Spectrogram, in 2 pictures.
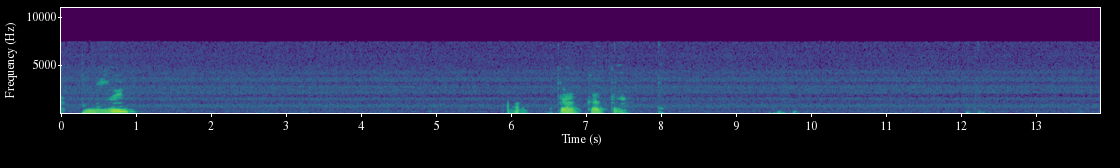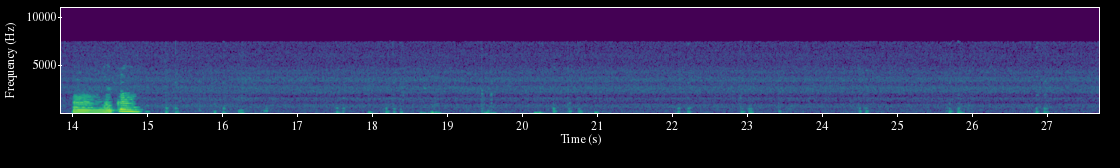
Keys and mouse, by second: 0.2 g, 7.4 click, 9.5 g, 12.0 click, 15.2 click, 17.5 click, 19.4 ctrl+p, 22.0 click, 22.9 click, 24.5-25.7 drag, 26.7 click.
